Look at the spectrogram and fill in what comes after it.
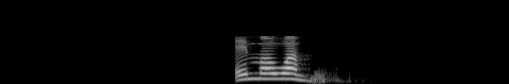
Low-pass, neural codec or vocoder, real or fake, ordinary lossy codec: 3.6 kHz; none; real; AAC, 24 kbps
